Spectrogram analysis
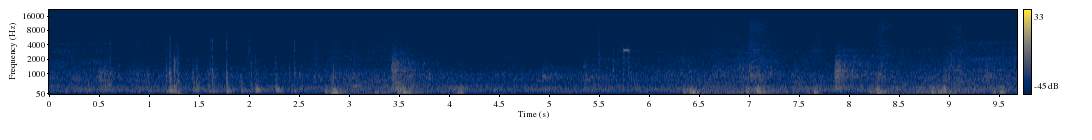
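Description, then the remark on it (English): At a car wash, water from a man's hose patters and drums unevenly against a car windshield, heard from inside the car, with scattered clunks and knocks over a steady, muffled hiss. “There's a man here spraying an ineffectual hose at the windshield of my car.”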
